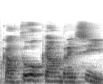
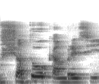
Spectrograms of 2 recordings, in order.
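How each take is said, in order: First: The name begins with a hard k sound. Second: The name begins without a hard k sound. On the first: The speaker calls it right. "si pronuncia Cateau-Cambrésis, vedete C A" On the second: The speaker calls it wrong. "Non si pronuncia come alcuni fanno"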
